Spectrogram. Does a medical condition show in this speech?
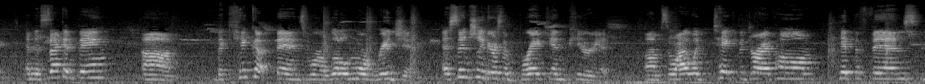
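No.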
